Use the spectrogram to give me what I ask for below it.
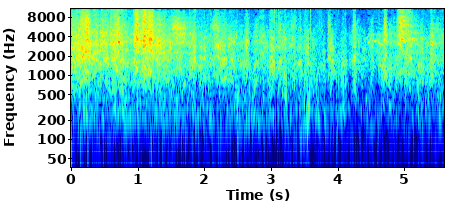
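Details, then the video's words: A flock of gulls on an icy lake gives harsh, squawking cries that overlap in a steady, uneven chatter, several calls each second, over a faint outdoor hiss. "Seagulls sounds"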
